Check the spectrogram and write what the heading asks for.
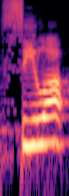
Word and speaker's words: Selah: It's spelled S-E-L-A-H. You could pronounce it Selah or Selah, either way.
